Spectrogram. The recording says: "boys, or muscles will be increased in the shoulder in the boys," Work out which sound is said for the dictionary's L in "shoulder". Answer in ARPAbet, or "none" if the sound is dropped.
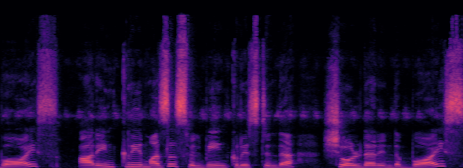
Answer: L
